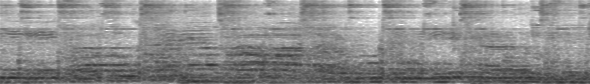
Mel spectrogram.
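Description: A group singing a Hindu devotional bhajan together, accompanied by a hand-held tambourine beaten in a steady rhythm with jingles ringing.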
